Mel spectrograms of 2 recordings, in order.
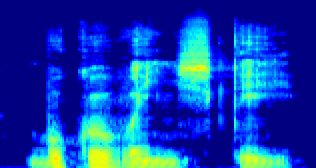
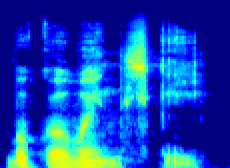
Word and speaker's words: буковинський: Є чимало прикметників, у яких перед суфіксом «ськ» стоїть звук «н». Його треба обов'язково пом'якшувати, тому що він у позиції перед пом'якшеним звуком «с». Наприклад, «буковинський». Дехто з мовців не пом'якшує цей «н» перед «ськи», вимовляє «буковинський». Така вимова є порушенням літературних норм.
